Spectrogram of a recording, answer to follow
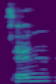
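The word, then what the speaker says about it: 先生: 소리가 두 박이 되겠죠 그래서 세은 세이라고 발음을 하면 안 되고요 센세 세 센세 그리고 시계도 토케 있데요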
